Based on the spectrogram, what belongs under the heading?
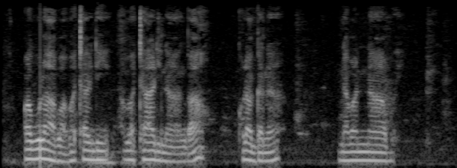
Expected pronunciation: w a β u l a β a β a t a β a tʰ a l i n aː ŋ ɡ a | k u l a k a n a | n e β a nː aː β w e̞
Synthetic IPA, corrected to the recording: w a β u l a β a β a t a β a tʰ a l i n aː ŋ ɡ a | k u l a ɡ a n a | n a β a nː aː β w e̞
